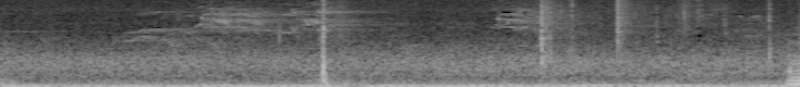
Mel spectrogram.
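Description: A golf club striking bunker sand in a single sharp thud about one and a half seconds in: a bunker shot played with a shallow cut through the sand.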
